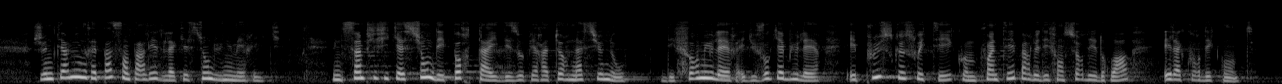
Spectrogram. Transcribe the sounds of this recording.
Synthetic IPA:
ʒ̥ənət̪ɛʁminʁɛpasɑ̃paʁled̪əlakʲɛst̪jɔ̃d̪ynymeʁik | ynsɛ̃plifikʲasjɔ̃d̪epɔʁt̪ajd̪ezɔpeʁat̪œʁnasjɔno | d̪efɔʁmylɛʁḛd̪yvɔkʲabylɛːʁɛplyskəswɛt̪ʰekɔmpwɛ̃t̪epaʁləd̪efɑ̃sœʁd̪ed̪ʁwa | elakuʁd̪ekɔ̃t̪

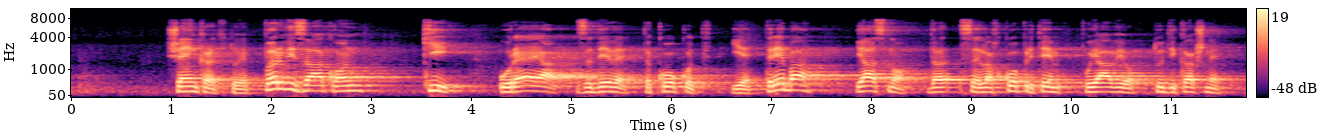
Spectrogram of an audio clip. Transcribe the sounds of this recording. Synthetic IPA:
ʃɛɛŋkɾat̪ːoːjɛpəɾʋizaːkɔnkiuɾɛjazad̪eːʋɛt̪akoːkɔt̪ | jɛt̪ɾeːbajaːsnɔd̪asɛlɐxkoːpɾit̪eːmpɔjaːʋijɔt̪uːd̪ikakʃnɛ

